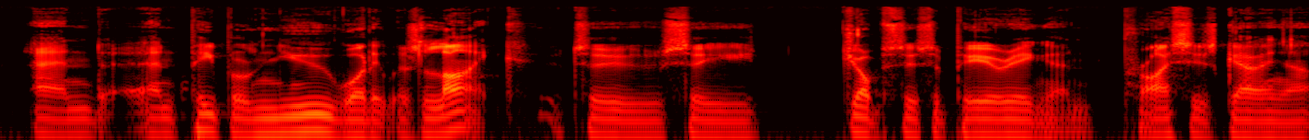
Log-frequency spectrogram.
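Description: On a very clean recording with a silent background, a man with an English accent speaks at a very slow pace in a very deep, low pitch with monotone, flat intonation. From England. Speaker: podcast host. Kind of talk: interview.

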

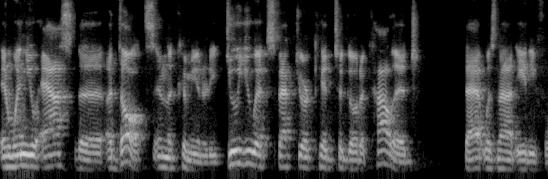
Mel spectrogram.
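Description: Medium pitch and a bright, sharp tone from a man, with lively intonation at a moderate pace. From Northern Michigan. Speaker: nonprofit education director. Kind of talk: interview. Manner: animated.

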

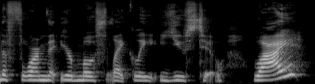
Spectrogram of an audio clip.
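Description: In a Canadian accent, a woman speaks with a normal speaking voice at a medium pitch and fairly slow pace. The recording is very clean, with a silent background. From Canada. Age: 40s. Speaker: podcast host and life coach. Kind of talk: solo monologue podcast.

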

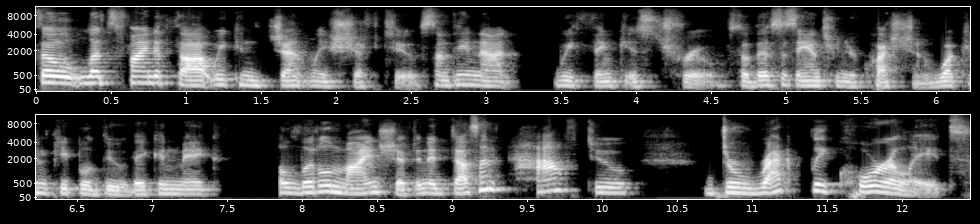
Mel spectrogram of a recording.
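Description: A woman with a Midwestern American accent speaks at a moderate pace against a quiet background. Her very deep, low pitch carries a bright, sharp tone and lively intonation. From US Midwest. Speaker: life coach. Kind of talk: interview.

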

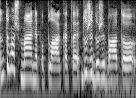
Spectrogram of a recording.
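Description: A woman talks at a fairly high pitch with lively intonation and vocal fry. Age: 30s. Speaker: interviewee sharing a depression story. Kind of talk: personal testimony.

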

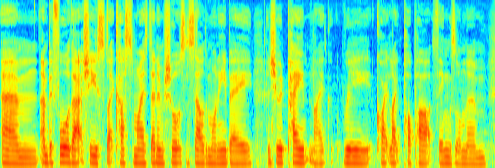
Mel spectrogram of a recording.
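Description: A woman with a London accent speaks fairly quickly, with hardly any pauses. Her pitch is very deep and low, and her intonation is flat and monotone. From northeast London. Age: young. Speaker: photographer and director. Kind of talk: casual interview.

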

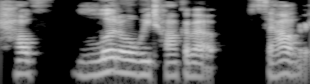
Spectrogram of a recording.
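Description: A woman talks at a fairly quick pace in an American accent. The sound is dry and close, with no echo. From New York City, the Bronx. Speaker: veterinary oncologist. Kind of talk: interview conversation. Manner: casual, filler-heavy.

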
